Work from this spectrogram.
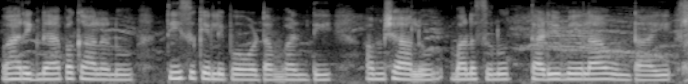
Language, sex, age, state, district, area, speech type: Telugu, female, 18-30, Andhra Pradesh, Anantapur, rural, spontaneous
